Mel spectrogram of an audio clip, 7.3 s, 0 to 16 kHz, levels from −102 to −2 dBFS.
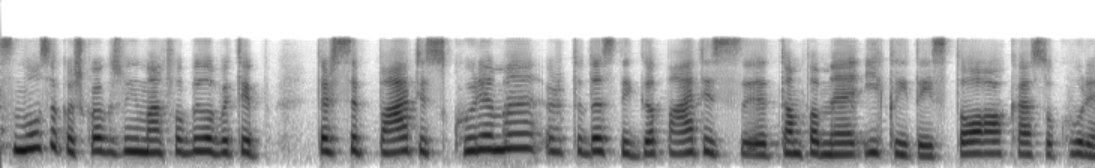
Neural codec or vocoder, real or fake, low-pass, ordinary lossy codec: codec, 16 kHz, 0.3 kbps, FocalCodec; fake; 7.2 kHz; MP3, 96 kbps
